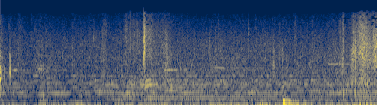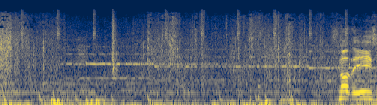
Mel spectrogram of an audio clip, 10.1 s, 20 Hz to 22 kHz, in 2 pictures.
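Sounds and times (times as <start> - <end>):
music with steady held tones: 0.0 - 10.0
low regular thumping beat: 5.3 - 9.4.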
